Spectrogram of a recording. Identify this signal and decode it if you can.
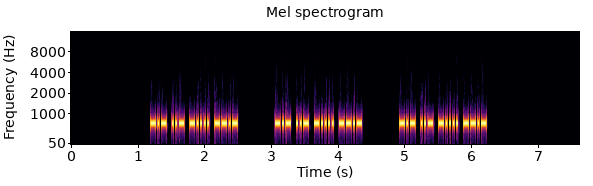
Morse code, heard as a keyed tone, about 46 wpm, 700 Hz. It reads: KU6Q KU6Q KU6Q
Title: USA Call Signs - 4 Characters - Repeated 3x - 45wpm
